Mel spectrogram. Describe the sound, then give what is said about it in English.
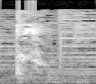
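One short, dry cough sounds abruptly, moderately loud, then trails into a faint hoarse breath with no talk. “Hey, a little cough now and then is good for you.”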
